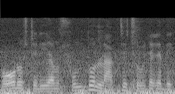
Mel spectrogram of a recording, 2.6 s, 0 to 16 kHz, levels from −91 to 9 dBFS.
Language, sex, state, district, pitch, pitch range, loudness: Bengali, male, West Bengal, North 24 Parganas, 110 Hz, 105-120 Hz, -19 LUFS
